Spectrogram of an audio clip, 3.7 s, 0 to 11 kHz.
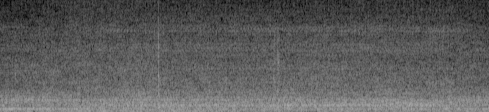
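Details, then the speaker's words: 1985 Chevrolet Corvette C4 Greenwood at an insurance auction yard: even, steady engine hum at idle with no knocks, misses or squeals; runs like a top, alternator charging nicely. "listen to that he runs like a top hers like a kitten yeah alternators charging nicely"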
